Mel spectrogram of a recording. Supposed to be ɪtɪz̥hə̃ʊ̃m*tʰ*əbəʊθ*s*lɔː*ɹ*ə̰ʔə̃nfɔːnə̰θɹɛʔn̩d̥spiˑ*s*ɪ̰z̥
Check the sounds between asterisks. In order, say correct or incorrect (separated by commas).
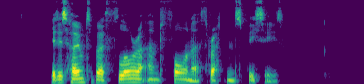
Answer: correct, incorrect, correct, incorrect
